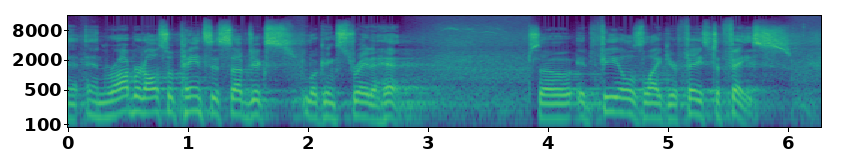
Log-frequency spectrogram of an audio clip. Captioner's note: none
